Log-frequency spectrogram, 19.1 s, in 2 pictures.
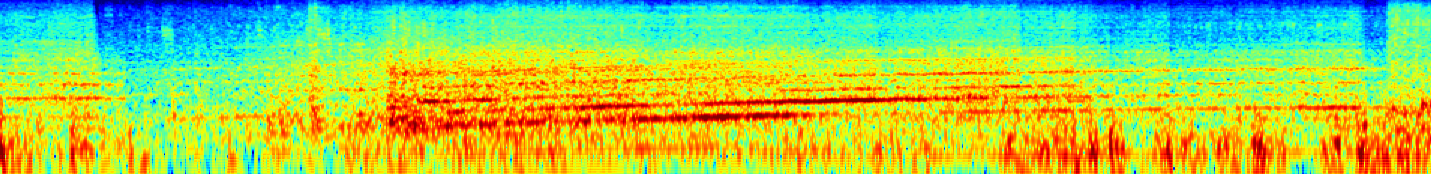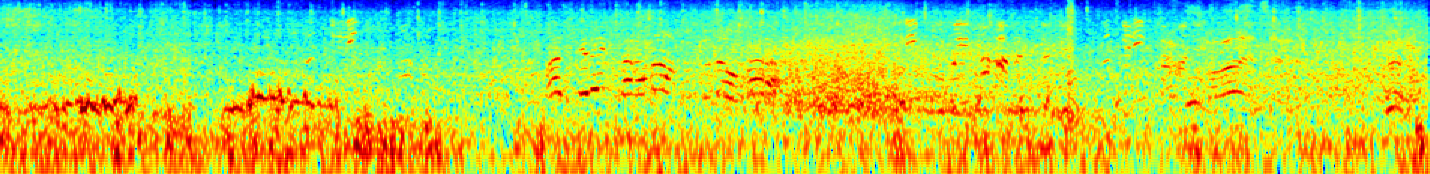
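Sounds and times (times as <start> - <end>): car engine accelerating: 0.0 - 11.9
wind and road noise: 0.0 - 19.0.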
